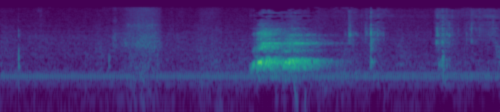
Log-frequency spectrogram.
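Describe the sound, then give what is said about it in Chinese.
A dog barks faintly during an online class, giving one main bark near the middle followed by a few fainter short yelps over a steady low hum. “听到你们的狗叫声了？”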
